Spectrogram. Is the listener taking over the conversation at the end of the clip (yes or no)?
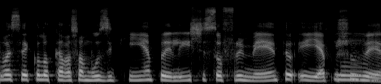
yes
